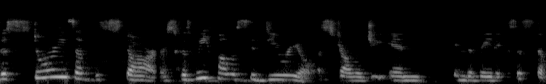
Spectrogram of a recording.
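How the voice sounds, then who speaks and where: A woman with a fairly high pitch, lively intonation, a dark, mellow tone and a somewhat breathy sound. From Latin America. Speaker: Vedic astrologer and Ayurvedic practitioner. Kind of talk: podcast interview. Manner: animated; halting with many fillers.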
